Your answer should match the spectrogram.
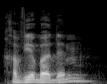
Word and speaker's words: Javier Bardem: Und äh, wenn ich, äh, ich weiß wieder nicht genau, Javier Bardem.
